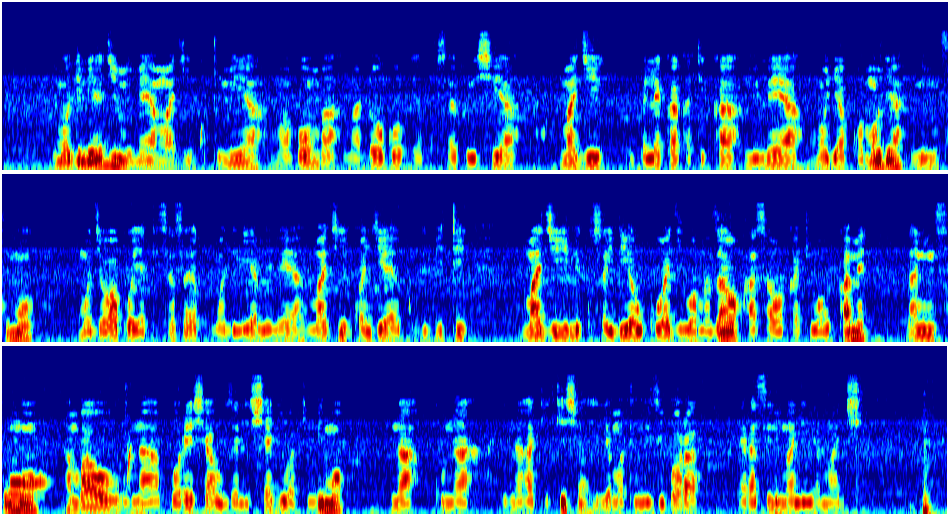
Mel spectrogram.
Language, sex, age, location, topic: Swahili, male, 25-35, Nairobi, agriculture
